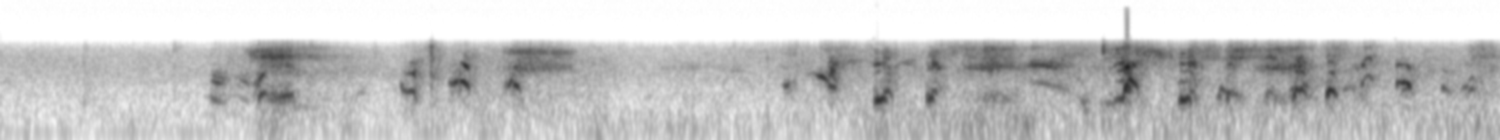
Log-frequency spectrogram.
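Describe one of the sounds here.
Young people shout and laugh outdoors nearby.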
